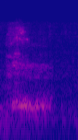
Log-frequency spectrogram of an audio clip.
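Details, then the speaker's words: Snoring, heard in the background of a quiet room. "having a snore, is our."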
